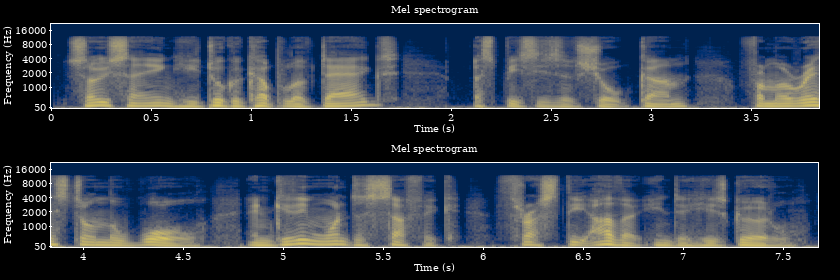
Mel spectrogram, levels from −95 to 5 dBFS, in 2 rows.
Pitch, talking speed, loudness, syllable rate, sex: 110 Hz, 220 wpm, -20 LUFS, 5.7 syllables/s, male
